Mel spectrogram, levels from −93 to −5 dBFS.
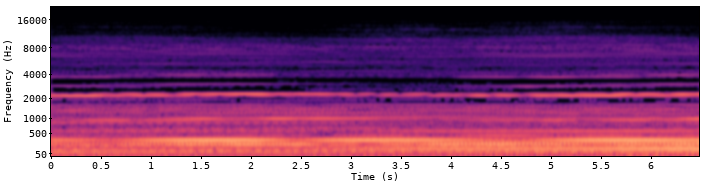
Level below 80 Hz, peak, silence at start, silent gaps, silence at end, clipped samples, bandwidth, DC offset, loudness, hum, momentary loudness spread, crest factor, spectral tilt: -38 dBFS; -12 dBFS; 0 s; none; 0 s; under 0.1%; 11 kHz; under 0.1%; -25 LUFS; none; 6 LU; 12 dB; -7.5 dB/octave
